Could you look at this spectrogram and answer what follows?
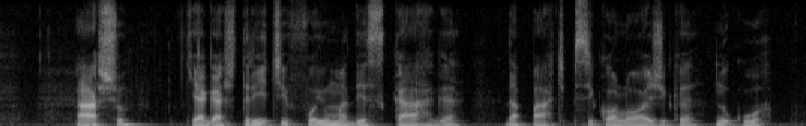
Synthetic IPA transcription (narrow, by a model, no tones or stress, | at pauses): aʃʊ | kɪɐɡaʃt̪ɾit͡ʃɪfojũmɐd̪eskaɾɡɐ | d̪ɐpaɾt͡ʃɪ̥psikolɔʒikɐnʊkoɾpʊ̥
